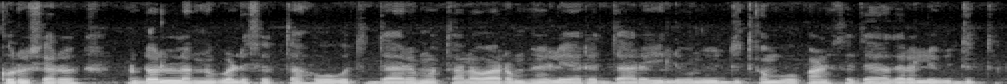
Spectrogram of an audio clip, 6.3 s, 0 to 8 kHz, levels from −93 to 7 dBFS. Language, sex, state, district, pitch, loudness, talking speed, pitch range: Kannada, male, Karnataka, Koppal, 115 Hz, -17 LUFS, 145 wpm, 110-115 Hz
